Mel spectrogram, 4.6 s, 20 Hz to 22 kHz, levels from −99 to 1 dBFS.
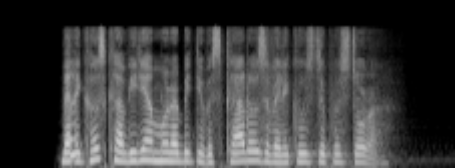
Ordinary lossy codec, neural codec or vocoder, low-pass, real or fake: none; codec, 16 kHz in and 24 kHz out, 0.4 kbps, LongCat-Audio-Codec, two codebook decoder; 10.8 kHz; fake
